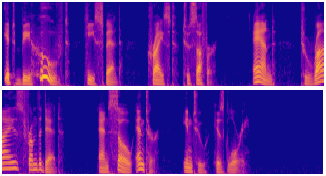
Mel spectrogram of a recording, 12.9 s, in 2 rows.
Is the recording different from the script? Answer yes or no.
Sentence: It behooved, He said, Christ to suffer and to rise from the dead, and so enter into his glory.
yes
